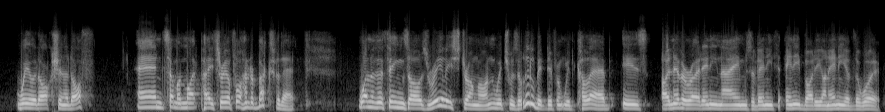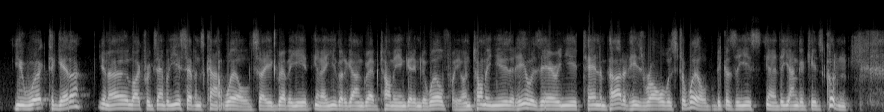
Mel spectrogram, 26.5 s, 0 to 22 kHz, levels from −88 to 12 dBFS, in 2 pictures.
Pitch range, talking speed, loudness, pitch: 125-145 Hz, 240 wpm, -16 LUFS, 130 Hz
